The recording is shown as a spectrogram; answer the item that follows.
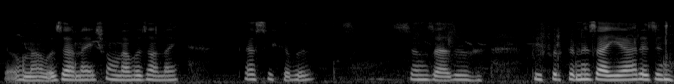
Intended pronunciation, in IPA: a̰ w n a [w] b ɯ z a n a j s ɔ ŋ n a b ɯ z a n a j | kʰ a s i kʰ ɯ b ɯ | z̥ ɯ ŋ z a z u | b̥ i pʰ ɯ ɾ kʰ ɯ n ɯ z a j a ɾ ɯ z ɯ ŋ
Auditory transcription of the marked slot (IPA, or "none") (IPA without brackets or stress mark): none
